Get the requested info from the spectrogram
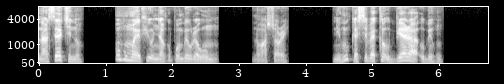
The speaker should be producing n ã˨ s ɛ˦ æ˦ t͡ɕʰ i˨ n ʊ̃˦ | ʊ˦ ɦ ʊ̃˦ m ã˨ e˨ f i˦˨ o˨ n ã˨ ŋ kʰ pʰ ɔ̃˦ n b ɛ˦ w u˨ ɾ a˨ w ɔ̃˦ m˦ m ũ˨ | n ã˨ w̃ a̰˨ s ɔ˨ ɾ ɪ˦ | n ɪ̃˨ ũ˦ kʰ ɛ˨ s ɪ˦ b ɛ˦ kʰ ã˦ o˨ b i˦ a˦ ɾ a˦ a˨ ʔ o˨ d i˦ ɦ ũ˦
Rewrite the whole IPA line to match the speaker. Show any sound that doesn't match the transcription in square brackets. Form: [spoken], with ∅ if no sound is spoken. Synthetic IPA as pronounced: n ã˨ s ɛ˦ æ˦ t͡ɕʰ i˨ n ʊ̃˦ | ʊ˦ ɦ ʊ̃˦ m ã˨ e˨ f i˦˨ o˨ [ɲ] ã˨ ŋ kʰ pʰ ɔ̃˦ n b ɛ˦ w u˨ ɾ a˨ w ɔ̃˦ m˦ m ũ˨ | n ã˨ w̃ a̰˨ s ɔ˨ ɾ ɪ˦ | n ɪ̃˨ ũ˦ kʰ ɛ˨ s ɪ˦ b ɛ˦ kʰ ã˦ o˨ b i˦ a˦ ɾ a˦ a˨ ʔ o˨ [b] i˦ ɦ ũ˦

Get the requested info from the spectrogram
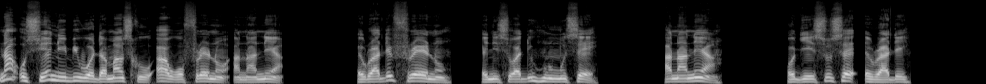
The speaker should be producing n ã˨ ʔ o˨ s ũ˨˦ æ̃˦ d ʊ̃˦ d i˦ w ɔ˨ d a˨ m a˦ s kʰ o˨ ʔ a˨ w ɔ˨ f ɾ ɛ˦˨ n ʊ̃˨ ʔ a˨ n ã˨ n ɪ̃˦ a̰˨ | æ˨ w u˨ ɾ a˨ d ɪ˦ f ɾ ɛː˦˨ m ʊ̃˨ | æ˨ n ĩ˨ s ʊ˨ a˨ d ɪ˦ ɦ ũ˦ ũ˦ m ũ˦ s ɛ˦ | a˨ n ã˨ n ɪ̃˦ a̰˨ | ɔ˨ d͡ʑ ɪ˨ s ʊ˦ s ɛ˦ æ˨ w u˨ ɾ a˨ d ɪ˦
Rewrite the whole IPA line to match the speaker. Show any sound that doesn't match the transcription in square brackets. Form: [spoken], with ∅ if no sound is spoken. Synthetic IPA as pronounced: n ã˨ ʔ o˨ s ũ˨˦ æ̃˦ [n] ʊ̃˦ [b] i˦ w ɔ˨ d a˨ m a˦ s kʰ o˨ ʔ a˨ w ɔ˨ f ɾ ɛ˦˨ n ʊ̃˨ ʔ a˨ n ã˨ n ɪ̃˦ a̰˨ | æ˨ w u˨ ɾ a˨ d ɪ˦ f ɾ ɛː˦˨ [n] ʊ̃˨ | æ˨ n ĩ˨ s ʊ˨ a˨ d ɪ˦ ɦ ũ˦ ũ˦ m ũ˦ s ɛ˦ | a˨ n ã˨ n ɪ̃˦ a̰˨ | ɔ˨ d͡ʑ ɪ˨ s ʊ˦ s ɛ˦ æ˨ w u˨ ɾ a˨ d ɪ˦

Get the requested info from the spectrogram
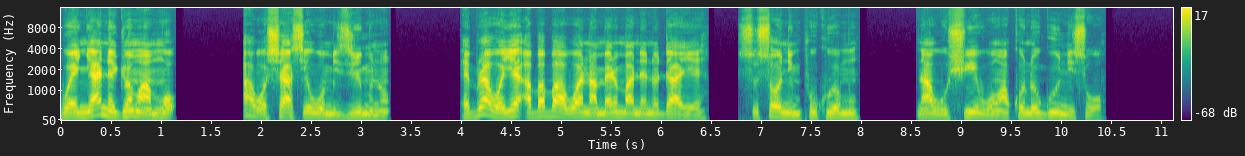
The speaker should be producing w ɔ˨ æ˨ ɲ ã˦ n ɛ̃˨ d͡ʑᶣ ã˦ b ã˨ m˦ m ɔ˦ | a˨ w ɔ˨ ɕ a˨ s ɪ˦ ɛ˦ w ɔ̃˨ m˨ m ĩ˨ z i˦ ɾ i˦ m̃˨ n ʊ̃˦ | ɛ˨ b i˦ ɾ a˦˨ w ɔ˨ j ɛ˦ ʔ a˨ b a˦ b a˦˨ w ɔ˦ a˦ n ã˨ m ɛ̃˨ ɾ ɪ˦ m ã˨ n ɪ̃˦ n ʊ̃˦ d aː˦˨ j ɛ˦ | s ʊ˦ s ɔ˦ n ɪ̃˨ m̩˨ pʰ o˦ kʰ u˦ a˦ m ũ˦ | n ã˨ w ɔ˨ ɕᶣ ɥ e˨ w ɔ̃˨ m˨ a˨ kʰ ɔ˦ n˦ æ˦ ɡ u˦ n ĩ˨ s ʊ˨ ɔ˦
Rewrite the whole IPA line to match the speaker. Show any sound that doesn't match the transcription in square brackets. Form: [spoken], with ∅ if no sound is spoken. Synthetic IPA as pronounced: w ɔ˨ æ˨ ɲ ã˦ n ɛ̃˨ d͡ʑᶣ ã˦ [m] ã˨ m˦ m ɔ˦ | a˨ w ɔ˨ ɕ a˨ s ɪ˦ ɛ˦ w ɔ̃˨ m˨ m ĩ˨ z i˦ ɾ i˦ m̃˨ n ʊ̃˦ | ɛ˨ b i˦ ɾ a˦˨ w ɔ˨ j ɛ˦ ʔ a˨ b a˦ b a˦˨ w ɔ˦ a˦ n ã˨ m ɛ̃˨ ɾ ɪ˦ m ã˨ n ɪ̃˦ n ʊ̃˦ d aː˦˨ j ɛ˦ | s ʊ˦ s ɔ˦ n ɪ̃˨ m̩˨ pʰ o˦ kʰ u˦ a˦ m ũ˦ | n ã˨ w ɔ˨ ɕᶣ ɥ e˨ w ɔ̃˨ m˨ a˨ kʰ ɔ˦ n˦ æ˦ ɡ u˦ n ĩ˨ s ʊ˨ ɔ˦

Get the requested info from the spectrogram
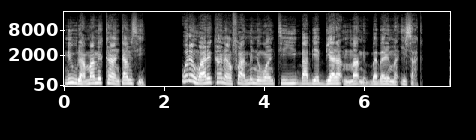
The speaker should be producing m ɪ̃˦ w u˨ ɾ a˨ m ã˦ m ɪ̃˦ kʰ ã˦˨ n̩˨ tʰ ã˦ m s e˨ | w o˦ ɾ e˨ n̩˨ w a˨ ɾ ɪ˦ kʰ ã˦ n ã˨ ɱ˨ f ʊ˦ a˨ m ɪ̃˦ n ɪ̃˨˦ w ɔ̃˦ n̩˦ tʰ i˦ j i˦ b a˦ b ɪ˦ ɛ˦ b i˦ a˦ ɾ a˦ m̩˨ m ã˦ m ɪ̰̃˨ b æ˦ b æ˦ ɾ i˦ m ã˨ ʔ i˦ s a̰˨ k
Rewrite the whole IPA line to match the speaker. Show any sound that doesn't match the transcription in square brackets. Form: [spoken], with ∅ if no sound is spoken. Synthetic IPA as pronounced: m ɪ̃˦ w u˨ ɾ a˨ m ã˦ m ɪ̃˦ kʰ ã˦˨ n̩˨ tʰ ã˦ m s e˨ | w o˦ ɾ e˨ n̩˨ w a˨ ɾ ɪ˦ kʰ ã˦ n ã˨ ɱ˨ f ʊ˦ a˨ m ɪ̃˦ n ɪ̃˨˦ w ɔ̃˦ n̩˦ tʰ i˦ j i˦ b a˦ b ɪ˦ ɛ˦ b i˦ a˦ ɾ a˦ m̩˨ m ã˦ m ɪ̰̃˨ b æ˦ b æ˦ ɾ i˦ m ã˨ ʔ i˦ s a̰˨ k

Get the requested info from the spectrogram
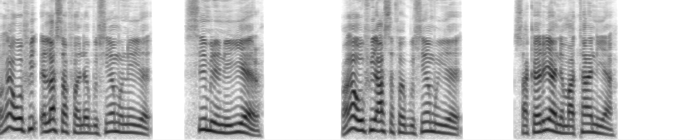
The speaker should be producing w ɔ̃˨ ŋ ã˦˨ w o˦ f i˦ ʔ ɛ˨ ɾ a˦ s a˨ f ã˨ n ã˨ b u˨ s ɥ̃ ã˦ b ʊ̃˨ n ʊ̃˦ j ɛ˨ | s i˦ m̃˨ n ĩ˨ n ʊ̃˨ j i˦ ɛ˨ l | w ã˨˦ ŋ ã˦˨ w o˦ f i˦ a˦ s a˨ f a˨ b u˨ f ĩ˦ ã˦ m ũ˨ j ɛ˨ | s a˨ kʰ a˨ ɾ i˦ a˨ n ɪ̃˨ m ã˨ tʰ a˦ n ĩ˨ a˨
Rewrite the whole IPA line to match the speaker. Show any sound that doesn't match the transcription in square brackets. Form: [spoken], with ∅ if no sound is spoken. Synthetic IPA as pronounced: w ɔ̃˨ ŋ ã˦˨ w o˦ f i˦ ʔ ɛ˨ [l] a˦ s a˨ f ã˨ n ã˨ b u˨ s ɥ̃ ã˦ [m] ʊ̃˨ n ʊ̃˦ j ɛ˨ | s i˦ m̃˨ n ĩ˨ n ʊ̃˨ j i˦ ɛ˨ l | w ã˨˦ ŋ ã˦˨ w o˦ f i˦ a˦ s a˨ f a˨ b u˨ [s] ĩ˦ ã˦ m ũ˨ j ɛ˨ | s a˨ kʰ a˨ ɾ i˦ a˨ n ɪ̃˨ m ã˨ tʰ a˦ n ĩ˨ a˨

